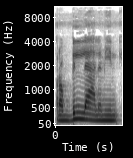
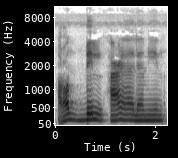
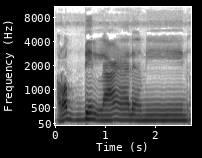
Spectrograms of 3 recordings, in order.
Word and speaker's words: رب العالمين: പലരും റബ്ബിൽ ആലമീൻ എന്ന് ഒറ്റ ഒഴുക്കിൽ പോകാറുണ്ട്. റബ്ബിൽ ആലമീൻ, റബ്ബിൽ ആലമീൻ, റബ്ബിൽ കഴിഞ്ഞിട്ട് ഐൻ വളരെ വ്യക്തമായിട്ട് ഓതാൻ ശ്രമിക്കുക.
